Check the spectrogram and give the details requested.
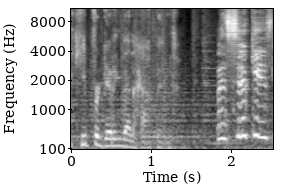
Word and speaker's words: Suki: Suki, you sound like, you know, Suki, like the word like in Japanese.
